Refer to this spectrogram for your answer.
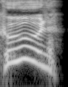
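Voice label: cheers, French; Scout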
